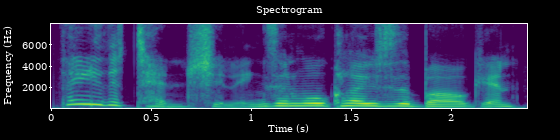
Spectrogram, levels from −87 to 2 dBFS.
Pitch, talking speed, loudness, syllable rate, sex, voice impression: 215 Hz, 225 wpm, -17 LUFS, 5.4 syllables/s, female, feminine, adult-like, tensed, powerful, clear, fluent, intellectual, calm, elegant, slightly lively, strict, sharp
